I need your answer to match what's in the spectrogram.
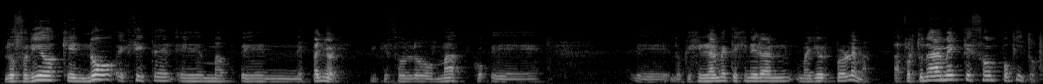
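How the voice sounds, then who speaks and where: A man, a linguist explaining pronunciation in a webinar, with halting speech full of fillers and restarts. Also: fairly high pitch. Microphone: video call.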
